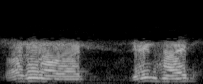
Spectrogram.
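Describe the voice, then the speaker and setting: A man's voice: mid-range voice, little pitch movement, measured pace, close to an everyday voice. An actor playing a stoic jungle-raised wild man in a 1930s radio serial, blunt and commanding in broken English. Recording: dull, hissy 1930s radio recording.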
